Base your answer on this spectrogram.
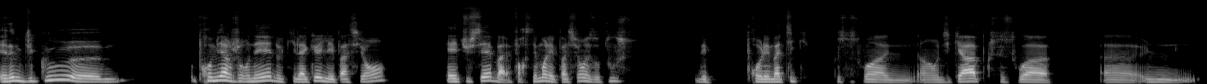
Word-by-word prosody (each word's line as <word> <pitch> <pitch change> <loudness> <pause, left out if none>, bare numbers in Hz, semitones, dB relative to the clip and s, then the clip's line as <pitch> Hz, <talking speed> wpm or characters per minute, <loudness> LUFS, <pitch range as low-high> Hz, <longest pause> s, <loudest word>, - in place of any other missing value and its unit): et 140 - +4
donc 165 +1 +5
du 145 0 -3
coup, 205 +3 +3
hem, 125 -4 +2 0.8
1re 180 0 +5
journée, 145 +5 +2
donc 140 -6 -6
il 125 - +1
accueille 150 +7 +3
les 125 -3 +2
patients 135 +9 -1 0.6
et 135 0 +4
tu 135 - -6
sais, 170 +6 +3
bah, - - +3
forcément, 145 +3 -1
les 135 - +2
patients, 120 +8 -1
ils 120 - -6
ont - - -6
tous 145 +5 -8 0.7
des - - -6 0.3
problématiques, 130 +2 0 0.2
que 115 - -14
ce 115 - -19
soit 115 -2 -1
une 100 -3 -8
un - - -8
handicap, 110 +6 +3
que - - -17
ce - - -14
soit, 105 -2 +1 0.5
heu, 105 -3 -6
une 115 -3 -7
130 Hz, 175 wpm, -25 LUFS, 115-150 Hz, 0.8 s, donc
